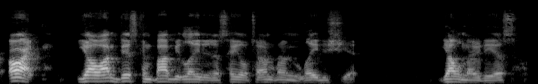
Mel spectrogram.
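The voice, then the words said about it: Slight Southern accent. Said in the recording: “I guess I do have a little bit of a southern accent.”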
